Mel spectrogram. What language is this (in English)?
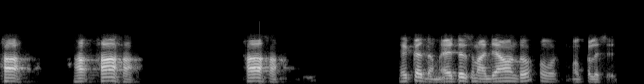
Sindhi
